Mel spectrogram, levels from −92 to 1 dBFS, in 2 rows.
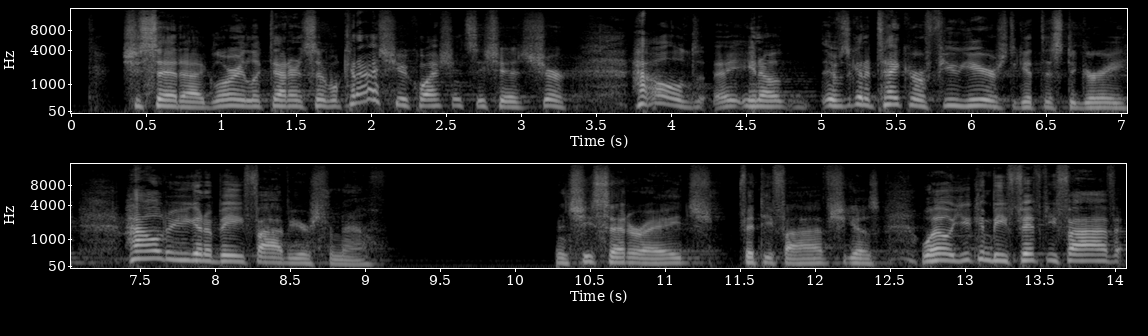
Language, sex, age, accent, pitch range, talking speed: English, male, 40-59, American, 120-185 Hz, 255 wpm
